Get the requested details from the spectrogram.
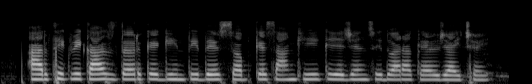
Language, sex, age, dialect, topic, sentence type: Magahi, female, 56-60, Western, banking, statement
